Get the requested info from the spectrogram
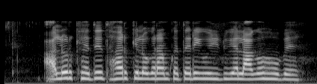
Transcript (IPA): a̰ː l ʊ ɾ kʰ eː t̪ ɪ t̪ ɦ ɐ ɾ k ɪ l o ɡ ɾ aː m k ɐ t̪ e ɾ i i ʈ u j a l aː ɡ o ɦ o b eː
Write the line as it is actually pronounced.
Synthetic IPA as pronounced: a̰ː l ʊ ɾ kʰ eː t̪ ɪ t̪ ɦ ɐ ɾ k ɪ l o ɡ ɾ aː m k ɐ t̪ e ɾ i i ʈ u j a l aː ɡ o ɦ o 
